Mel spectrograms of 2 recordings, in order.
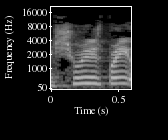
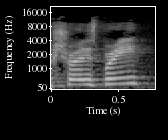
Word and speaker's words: Shrewsbury: Here we are in Shrewsbury or Shrosbury. Yes, depending on how you say it as I've been informed.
